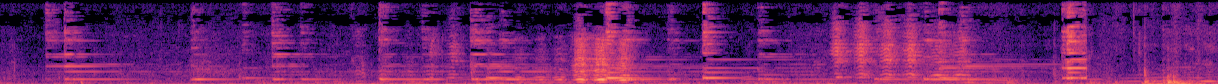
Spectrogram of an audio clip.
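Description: Several goats bleating in a stable, short calls one after another, loudest about three seconds in.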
